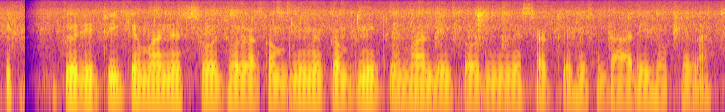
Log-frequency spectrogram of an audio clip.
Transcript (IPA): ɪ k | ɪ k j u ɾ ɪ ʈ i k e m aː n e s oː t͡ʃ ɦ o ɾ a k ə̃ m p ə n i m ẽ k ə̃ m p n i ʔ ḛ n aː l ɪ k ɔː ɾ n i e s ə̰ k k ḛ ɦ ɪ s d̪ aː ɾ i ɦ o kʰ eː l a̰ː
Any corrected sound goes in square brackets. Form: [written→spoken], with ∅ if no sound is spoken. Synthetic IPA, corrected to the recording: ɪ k | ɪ k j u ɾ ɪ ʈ i k e m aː n e s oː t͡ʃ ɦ o [ɾ→l] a k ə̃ m p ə n i m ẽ k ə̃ m p n i [ʔ→k] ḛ [n→m] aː l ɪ k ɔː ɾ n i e s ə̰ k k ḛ ɦ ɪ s d̪ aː ɾ i ɦ o kʰ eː l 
